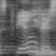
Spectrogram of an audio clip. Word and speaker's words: Piangers: É Piangers que pronuncia? Pronuncia correto.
